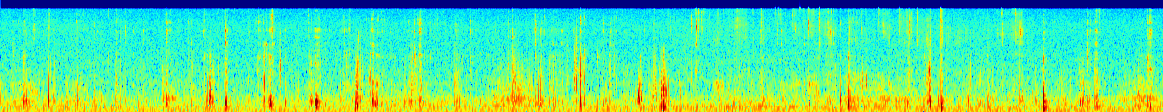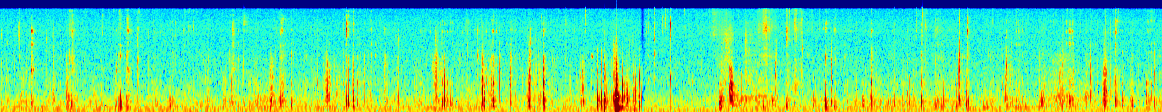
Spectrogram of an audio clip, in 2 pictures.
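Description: Close-up chewing of soft, filled sweet bread buns: a steady stream of irregular wet mouth clicks and smacks, with one louder smack about twenty-two seconds in.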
